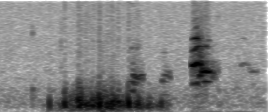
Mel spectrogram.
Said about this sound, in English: He's barking because he can't get in this door because he's too lazy to walk around to the dog door.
